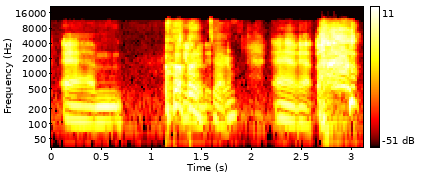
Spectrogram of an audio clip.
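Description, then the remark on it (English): A person coughs and clears their throat several times, with short strained vocal sounds between the loud, raspy bursts. “Damn, I'm coughing.”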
